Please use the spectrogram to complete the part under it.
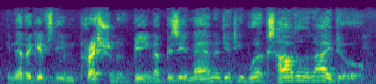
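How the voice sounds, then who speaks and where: An actor playing a fussy, discreet head clerk, formal and nervously deferential, with hesitant, precise phrasing in a radio drama. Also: male voice, fairly low pitch, sing-song, quick pace, a little hiss or hum. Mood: prim, chatty.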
